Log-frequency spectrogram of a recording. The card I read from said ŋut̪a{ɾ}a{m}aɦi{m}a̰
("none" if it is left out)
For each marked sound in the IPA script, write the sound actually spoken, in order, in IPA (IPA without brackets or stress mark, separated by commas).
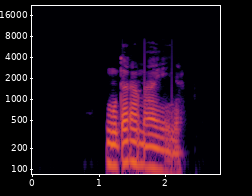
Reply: ɾ, m, ɲ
